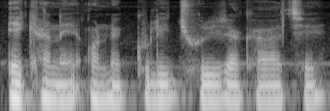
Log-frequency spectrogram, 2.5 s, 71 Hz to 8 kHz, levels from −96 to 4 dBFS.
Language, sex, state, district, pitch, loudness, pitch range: Bengali, male, Tripura, West Tripura, 115 Hz, -20 LUFS, 110-120 Hz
